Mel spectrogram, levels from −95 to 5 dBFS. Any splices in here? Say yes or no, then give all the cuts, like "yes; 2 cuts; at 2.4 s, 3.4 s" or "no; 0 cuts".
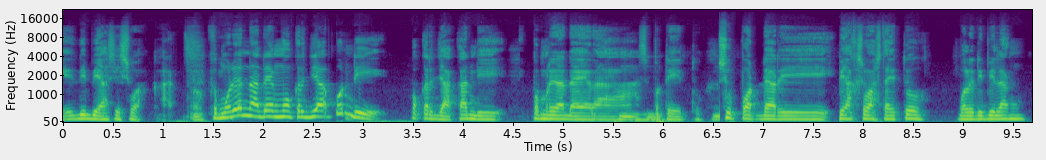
yes; 3 cuts; at 4.5 s, 6.4 s, 7.7 s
